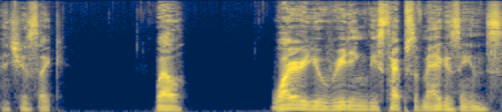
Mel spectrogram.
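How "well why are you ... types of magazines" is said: mock-disappointed, put-on disappointed tone. A speaker retells a woman reacting to them: mock-disappointed question. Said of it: "very deep and disappointed sigh".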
